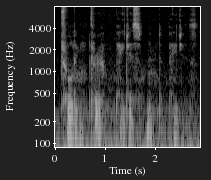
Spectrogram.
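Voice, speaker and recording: A man with a British accent playing a bookish, polite young occult mentor in a soft-spoken, breathy ASMR roleplay, with formal, hesitant phrasing. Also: drawn-out words. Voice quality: breathy, whispery. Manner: scholarly, formal, hesitant, wordy.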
